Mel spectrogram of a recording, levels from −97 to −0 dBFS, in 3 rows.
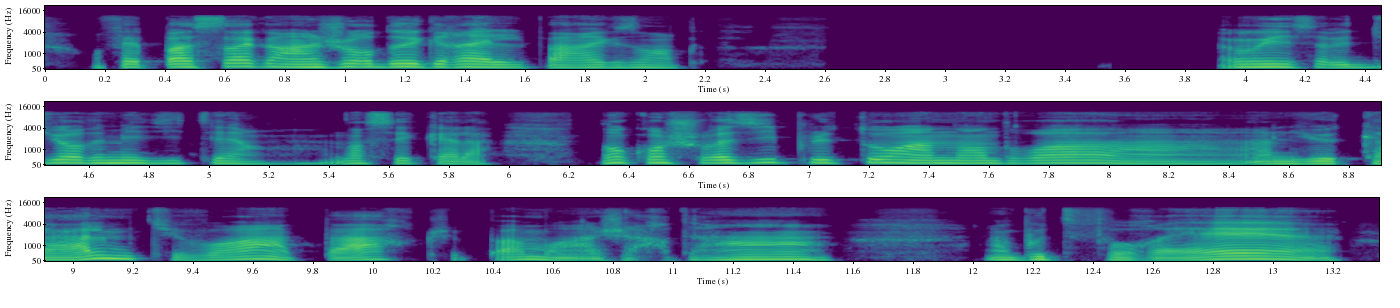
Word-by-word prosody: On -, -, -12 dB
ne -, -, -20 dB
fait 170 Hz, -, +1 dB
pas 175 Hz, +2 st, +5 dB
ça 200 Hz, +3 st, +3 dB
quand 190 Hz, -, -1 dB
il -, -, +4 dB
y -, -, +5 dB
a -, -, +5 dB
un 170 Hz, -, +5 dB
jour 185 Hz, +1 st, +2 dB
de 190 Hz, +2 st, +5 dB
grêle, 170 Hz, -3 st, +2 dB
par 150 Hz, 0 st, -1 dB
exemple. 150 Hz, -2 st, -4 dB, 1.8 s
Oui, 175 Hz, 0 st, +2 dB
ça 165 Hz, -, -6 dB
va 155 Hz, -, -2 dB
être 155 Hz, -, -5 dB
dur 180 Hz, +2 st, +2 dB
de 170 Hz, -, 0 dB
méditer, 155 Hz, -2 st, -1 dB
hein, 135 Hz, -3 st, -6 dB, 0.2 s
dans 155 Hz, 0 st, -4 dB
ces 155 Hz, +1 st, -3 dB
cas-là. 135 Hz, -3 st, -5 dB, 0.4 s
Donc 185 Hz, 0 st, 0 dB
on 185 Hz, -, +4 dB
choisit 180 Hz, +2 st, 0 dB
plutôt 185 Hz, +2 st, 0 dB
un 165 Hz, -2 st, +3 dB
endroit 160 Hz, +1 st, -1 dB
un 140 Hz, -5 st, -2 dB
un 135 Hz, -, -2 dB
lieu 135 Hz, +2 st, +1 dB
calme, 140 Hz, +9 st, +2 dB
tu 155 Hz, -8 st, -11 dB
vois? 140 Hz, +8 st, 0 dB
Un 175 Hz, -3 st, +3 dB
parc, 150 Hz, 0 st, -1 dB
je -, -, -17 dB
sais -, -, -20 dB
pas -, -, -3 dB
moi, 150 Hz, -6 st, -2 dB
un 95 Hz, -, -4 dB
jardin, 145 Hz, +6 st, -2 dB, 0.5 s
un 135 Hz, -, -2 dB
bout 155 Hz, +4 st, -1 dB
de -, -, -14 dB
forêt, 140 Hz, +8 st, +3 dB
heu, -, -, -12 dB
155 Hz, 230 wpm, -26 LUFS, 145-175 Hz, 1.8 s, pas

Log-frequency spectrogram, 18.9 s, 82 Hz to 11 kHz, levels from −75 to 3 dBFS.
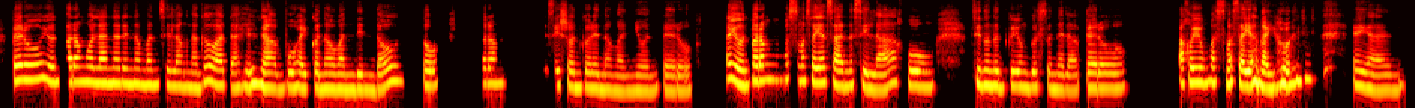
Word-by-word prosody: Pero 300 Hz, +2 st, +4 dB
yun, 280 Hz, -4 st, +1 dB
parang 275 Hz, +1 st, +4 dB
wala 260 Hz, -1 st, +4 dB
na 255 Hz, 0 st, +1 dB
rin 250 Hz, -1 st, -1 dB
naman 240 Hz, -1 st, -2 dB
silang 225 Hz, -3 st, -4 dB
nagawa 235 Hz, +3 st, +1 dB
dahil 215 Hz, +3 st, -1 dB
nga 205 Hz, -1 st, +3 dB
buhay 205 Hz, 0 st, -1 dB
ko -, -, -1 dB
naman 195 Hz, -1 st, -1 dB
din 190 Hz, -1 st, -2 dB
daw 245 Hz, +9 st, 0 dB, 0.3 s
to, 225 Hz, -1 st, +1 dB, 0.6 s
parang 255 Hz, 0 st, -2 dB, 0.5 s
desisyon 230 Hz, -, -3 dB
ko 210 Hz, 0 st, -4 dB
rin 200 Hz, -1 st, -3 dB
naman 180 Hz, -2 st, -7 dB
yun. 185 Hz, 0 st, -6 dB
Pero, 185 Hz, 0 st, -5 dB, 0.5 s
ayun, 260 Hz, -7 st, +5 dB
parang 290 Hz, +1 st, +3 dB
mas 300 Hz, +2 st, -5 dB
masaya 275 Hz, -2 st, +3 dB
sana 230 Hz, -4 st, +1 dB
sila 200 Hz, +1 st, 0 dB
kung 220 Hz, -1 st, +1 dB, 0.5 s
sinunod 230 Hz, -4 st, 0 dB
ko 225 Hz, -, -6 dB
yung 215 Hz, -, -4 dB
gusto 215 Hz, 0 st, -4 dB
nila, 190 Hz, -1 st, -5 dB
pero, 205 Hz, +1 st, -2 dB, 0.7 s
ako 265 Hz, -1 st, +4 dB
yung 265 Hz, -1 st, +2 dB
mas 270 Hz, 0 st, -2 dB
masaya 240 Hz, -1 st, +6 dB
ngayon, 230 Hz, +3 st, +4 dB, 0.7 s
ayan. 195 Hz, -2 st, -3 dB
225 Hz, 135 wpm, -21 LUFS, 200-255 Hz, 0.7 s, masaya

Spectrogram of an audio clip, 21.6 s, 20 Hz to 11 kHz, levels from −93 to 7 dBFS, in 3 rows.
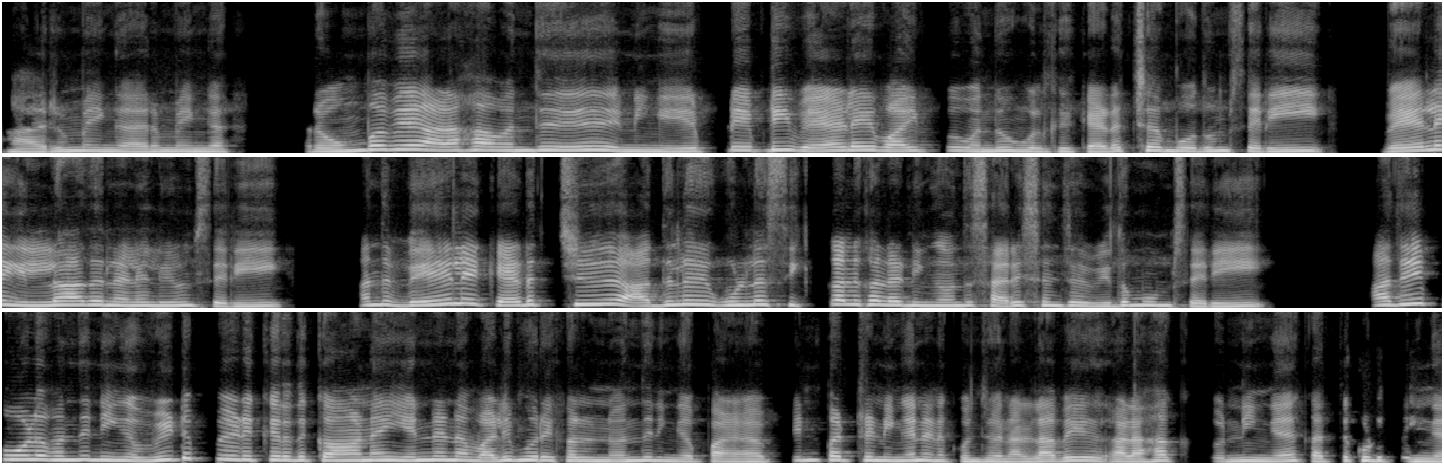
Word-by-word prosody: அருமைங்க, 210 Hz, +3 st, -1 dB
அருமைங்க. 200 Hz, +1 st, -1 dB, 0.5 s
ரொம்பவே 295 Hz, +10 st, +1 dB
அழகா 255 Hz, +1 st, +1 dB
வந்து 240 Hz, +2 st, 0 dB, 0.4 s
நீங்க 205 Hz, -1 st, -1 dB
எப்டி 205 Hz, +6 st, -7 dB
எப்டி 255 Hz, +4 st, 0 dB, 0.2 s
வேலை 245 Hz, +4 st, +2 dB
வாய்ப்பு 225 Hz, +1 st, -2 dB
வந்து 210 Hz, +2 st, 0 dB
உங்களுக்கு 200 Hz, -2 st, -2 dB
கிடைச்ச 210 Hz, +7 st, -1 dB
போதும் 215 Hz, +1 st, 0 dB
சரி, 205 Hz, 0 st, 0 dB, 0.5 s
வேலை 250 Hz, +9 st, +3 dB
இல்லாத 280 Hz, +5 st, +2 dB
நிலையிலயும் 235 Hz, 0 st, 0 dB
சரி, 205 Hz, 0 st, -1 dB, 0.5 s
அந்த 285 Hz, +2 st, 0 dB
வேலை 340 Hz, +7 st, +3 dB
கிடைச்சு 300 Hz, +5 st, +1 dB, 0.3 s
அதில 275 Hz, +8 st, 0 dB, 0.2 s
உள்ள 275 Hz, +3 st, +2 dB
சிக்கல்கள, 310 Hz, +3 st, 0 dB
நீங்க 230 Hz, -1 st, +1 dB
வந்து 235 Hz, +1 st, -1 dB
சரி 240 Hz, -, +2 dB
செஞ்ச 240 Hz, -2 st, +1 dB
விதமும் 245 Hz, +2 st, 0 dB
சரி, 190 Hz, +1 st, 0 dB, 0.7 s
அதேபோல 320 Hz, 0 st, +2 dB
வந்து 285 Hz, +1 st, +2 dB
நீங்க 250 Hz, -2 st, +1 dB
விடுப்பு 360 Hz, +5 st, -1 dB
எடுக்கிறதுக்கான 260 Hz, -3 st, +1 dB
என்னென்ன 270 Hz, +1 st, +3 dB
வழிமுறைகள்னு 230 Hz, -3 st, +1 dB
வந்து 235 Hz, +2 st, +1 dB
நீங்க 210 Hz, -2 st, -2 dB
ப -, -, +4 dB, 0.4 s
பின்பற்றினீங்கன்னு 245 Hz, -2 st, 0 dB
எனக்கு 215 Hz, -2 st, -4 dB
கொஞ்சம் 195 Hz, -2 st, 0 dB
நல்லாவே 205 Hz, +5 st, +1 dB, 0.2 s
அழகா 195 Hz, +4 st, +1 dB, 0.3 s
சொன்னீங்க, 205 Hz, 0 st, 0 dB, 0.2 s
கத்து 195 Hz, +4 st, -2 dB
குடுப்பீங்க. 195 Hz, -4 st, -1 dB
235 Hz, 135 wpm, -19 LUFS, 210-270 Hz, 0.7 s, ப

